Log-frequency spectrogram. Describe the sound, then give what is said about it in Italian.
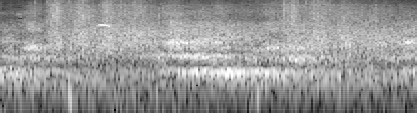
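A large crowd of bianconeri (black-and-white team) football supporters chants in unison, a dense, sustained roar of many voices with a steady rhythmic swell, no single voice standing out. “Stavo cercando di capire il coro dei tifosi bianconeri.”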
